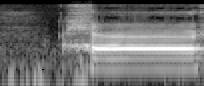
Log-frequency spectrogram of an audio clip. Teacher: Makhrajnya, tempat keluar hurufnya adalah dari wastul halqi. Wastul halqi itu artinya adalah tengah tenggorokan. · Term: H kecil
